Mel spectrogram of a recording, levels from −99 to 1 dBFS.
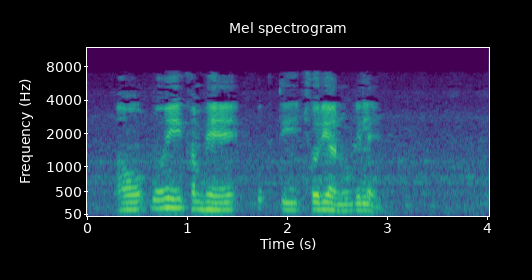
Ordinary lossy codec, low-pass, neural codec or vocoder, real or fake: AAC, 32 kbps; 7.2 kHz; none; real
